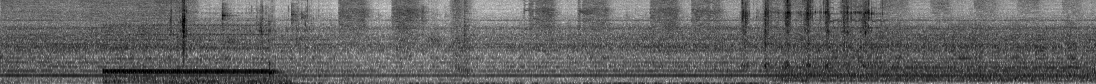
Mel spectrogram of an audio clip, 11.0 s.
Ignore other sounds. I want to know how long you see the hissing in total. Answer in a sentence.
The hissing can be heard for 11 seconds in total.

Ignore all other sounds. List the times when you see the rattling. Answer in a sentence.
The rattling can be heard from 1.6 to 3.2 s and from 7.4 to 8.8 s.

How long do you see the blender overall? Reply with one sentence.
The blender can be heard for 11 seconds in total.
